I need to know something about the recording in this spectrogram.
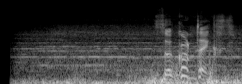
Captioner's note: sirens on the background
